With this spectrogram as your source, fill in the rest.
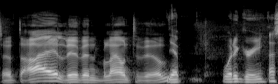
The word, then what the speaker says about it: Blountville: for being a scholar I don't even think we enunciate the V too much here just BL BL more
